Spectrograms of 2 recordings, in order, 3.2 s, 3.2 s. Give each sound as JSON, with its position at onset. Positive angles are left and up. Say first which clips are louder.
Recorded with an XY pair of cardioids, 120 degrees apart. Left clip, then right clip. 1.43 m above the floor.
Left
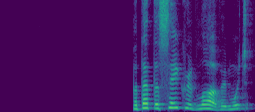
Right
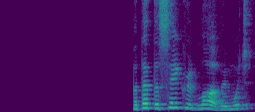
{"t": 1.7, "sound": "a woman speaking", "louder": "left 6 dB", "azimuth_deg": 35, "distance_m": 0.5}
